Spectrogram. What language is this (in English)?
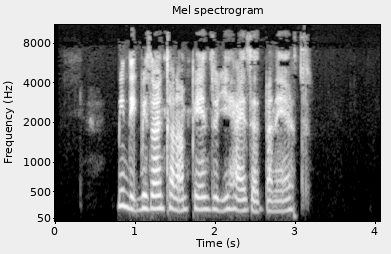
Hungarian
